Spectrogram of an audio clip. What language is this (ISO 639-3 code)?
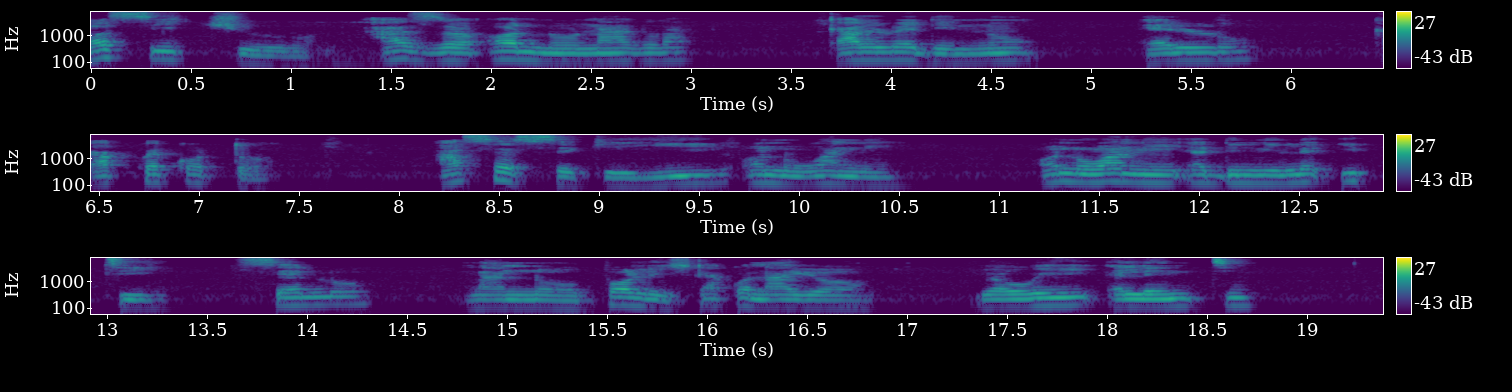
kpo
